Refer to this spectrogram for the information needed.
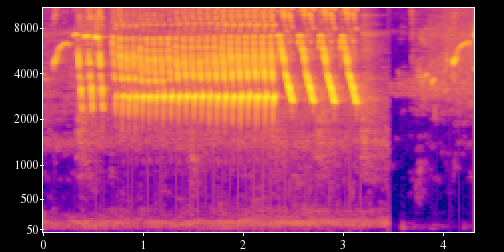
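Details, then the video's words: Canary singing a long, fast song meant as a training recording for other birds: a quick high rattle of repeated notes, then slower downward-swept whistles repeated about three times, a brief pause and a short rising whistle; low hum throughout. "Kicau Burung Kenari 132 II LUAR BIASA GACOR PANJANG Cocok untuk Masteran"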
